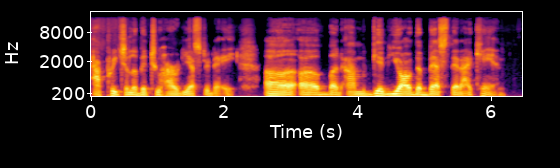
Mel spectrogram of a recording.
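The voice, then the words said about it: Raspy, strained voice. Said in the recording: “My voice sounds a little raspy.”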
